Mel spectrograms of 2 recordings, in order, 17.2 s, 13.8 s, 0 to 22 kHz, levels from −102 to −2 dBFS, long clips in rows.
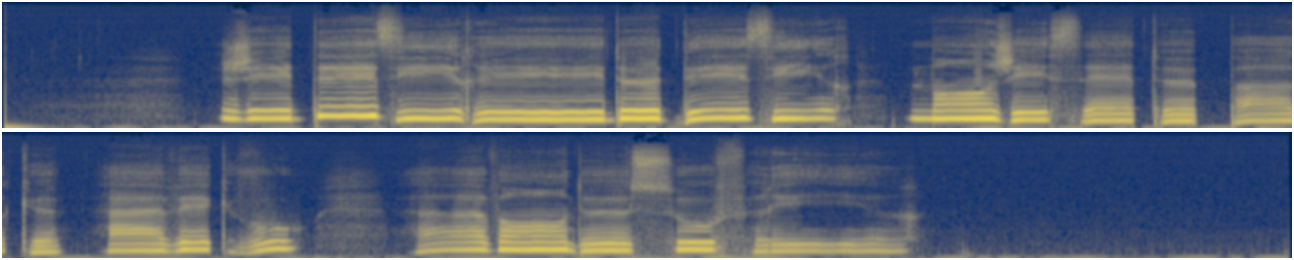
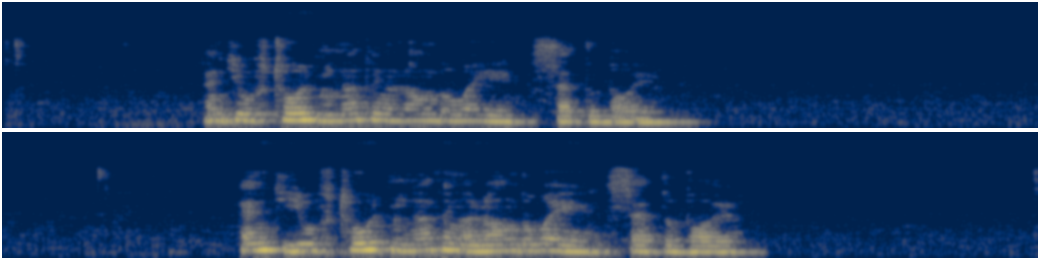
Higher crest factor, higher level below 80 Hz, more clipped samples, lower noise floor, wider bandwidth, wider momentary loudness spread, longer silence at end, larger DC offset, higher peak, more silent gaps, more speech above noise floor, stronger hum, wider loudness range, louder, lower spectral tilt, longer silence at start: second, 14 dB vs 20 dB; first, -58 dBFS vs -74 dBFS; neither; second, -58 dBFS vs -87 dBFS; first, 14 kHz vs 7.4 kHz; first, 16 LU vs 11 LU; first, 2.55 s vs 1.85 s; neither; first, -6 dBFS vs -18 dBFS; neither; second, 39 dB vs 52 dB; neither; about the same, 10 LU vs 10 LU; first, -19 LUFS vs -36 LUFS; second, -7 dB/octave vs -9.5 dB/octave; second, 0 s vs 1.35 s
